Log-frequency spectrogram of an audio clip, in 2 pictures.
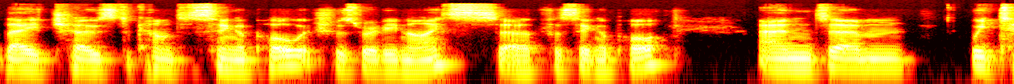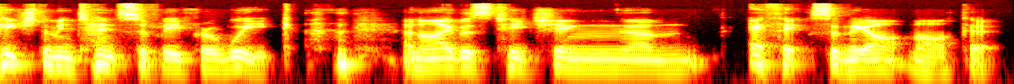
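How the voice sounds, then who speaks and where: Hesitant low-voiced man hosting a podcast. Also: normal speed. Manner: hesitant, many ums and restarts. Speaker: podcast host and programme director. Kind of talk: conversational interview.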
